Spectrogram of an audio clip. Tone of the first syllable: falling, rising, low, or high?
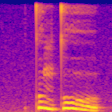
falling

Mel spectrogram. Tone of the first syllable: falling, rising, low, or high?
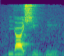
high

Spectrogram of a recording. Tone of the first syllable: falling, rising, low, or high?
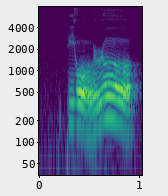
low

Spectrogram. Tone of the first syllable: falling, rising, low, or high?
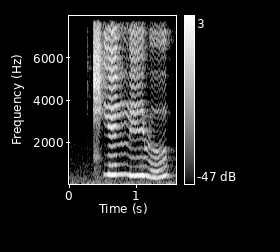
high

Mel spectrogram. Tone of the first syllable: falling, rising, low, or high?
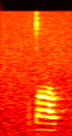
low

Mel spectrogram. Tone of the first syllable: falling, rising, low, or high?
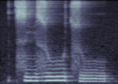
low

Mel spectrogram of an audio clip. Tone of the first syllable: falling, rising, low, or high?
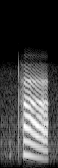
falling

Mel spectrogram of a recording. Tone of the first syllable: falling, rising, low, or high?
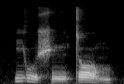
falling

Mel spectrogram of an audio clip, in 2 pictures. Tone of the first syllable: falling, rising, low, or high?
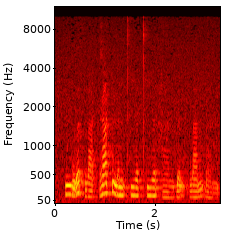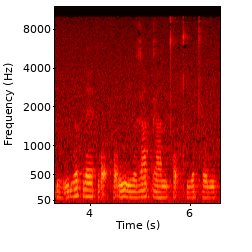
rising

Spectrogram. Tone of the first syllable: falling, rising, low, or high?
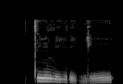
high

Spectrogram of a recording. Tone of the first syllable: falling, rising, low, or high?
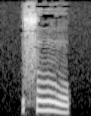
falling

